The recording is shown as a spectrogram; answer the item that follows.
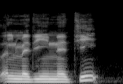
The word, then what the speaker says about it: المدينة: And as for the last word in this sentence, which is المدينة, is actually pronounced المدينة with a light E sound at the end because it has been afflicted with جر due to the إلى that was before it, and so it is in the genitive case.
